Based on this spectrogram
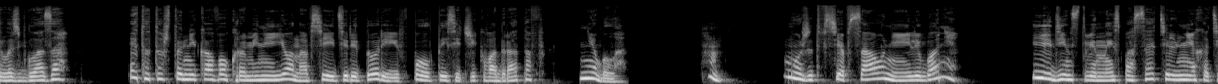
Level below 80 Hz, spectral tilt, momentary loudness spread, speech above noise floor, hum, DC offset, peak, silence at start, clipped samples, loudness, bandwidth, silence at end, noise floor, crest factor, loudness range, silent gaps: -54 dBFS; -6 dB/octave; 8 LU; 49 dB; none; under 0.1%; -2 dBFS; 0 s; under 0.1%; -15 LUFS; 17 kHz; 0 s; -64 dBFS; 14 dB; 4 LU; 6.29-6.97 s, 10.11-10.30 s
